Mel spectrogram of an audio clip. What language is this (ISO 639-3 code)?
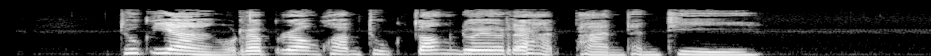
tha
